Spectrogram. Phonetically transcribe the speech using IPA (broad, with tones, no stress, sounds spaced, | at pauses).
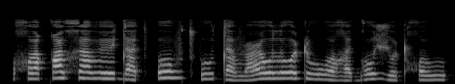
χ ʊ˧ q ʊ˥ x ɐ˥ β ø˧ d ɐ˩ t͡sʼ o˥ v t͡sʼ u˧ t ɐ˩ v ʕ o˥ l o˥ ʈ u˧ w o˩ ʁ ɘ˩ ɡ o˥ ʒ u˩ ʈ χ u˧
